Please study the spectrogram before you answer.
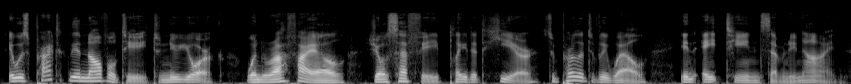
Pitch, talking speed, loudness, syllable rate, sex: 110 Hz, 140 wpm, -22 LUFS, 4.9 syllables/s, male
